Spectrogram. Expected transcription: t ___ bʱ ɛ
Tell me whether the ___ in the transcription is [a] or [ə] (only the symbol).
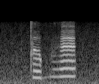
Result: ə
